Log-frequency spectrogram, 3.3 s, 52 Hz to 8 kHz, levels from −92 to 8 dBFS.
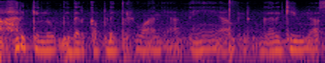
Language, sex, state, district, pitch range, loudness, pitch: Hindi, male, Uttar Pradesh, Gorakhpur, 140-160 Hz, -40 LUFS, 145 Hz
